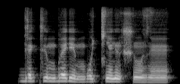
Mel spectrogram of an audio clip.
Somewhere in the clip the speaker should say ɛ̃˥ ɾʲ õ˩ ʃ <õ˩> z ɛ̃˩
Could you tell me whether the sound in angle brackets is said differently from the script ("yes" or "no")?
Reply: no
